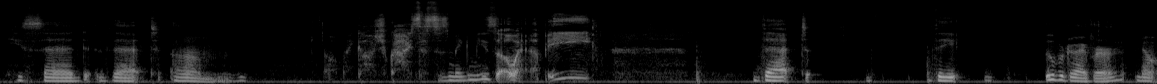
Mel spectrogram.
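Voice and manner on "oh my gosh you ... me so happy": excited whisper to the viewers; a gleeful secret whisper. Real, not acted. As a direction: breathe it out, thrilled and hushed.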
